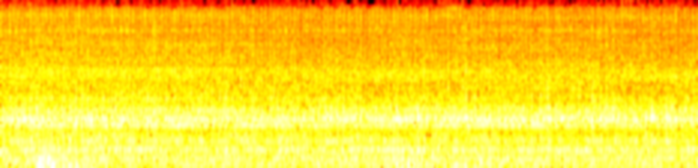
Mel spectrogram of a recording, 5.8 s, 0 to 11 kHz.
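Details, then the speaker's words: At idle right after starting: constant gritty whirring hum over the engine, no knock rhythm, like a broken bearing; 86,000 km; worn water pump bearing. "जैसे ही गाड़ी को start करते हैं तो engine के अंदर से अजीब सी आवाज आना शुरू हो जाती है जैसे कोई बेरिंग टूटा हो या कोई चीज डैमेज हो"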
